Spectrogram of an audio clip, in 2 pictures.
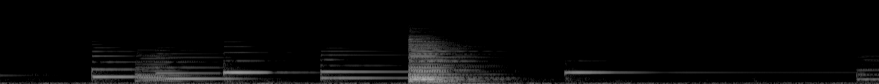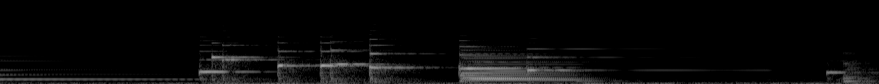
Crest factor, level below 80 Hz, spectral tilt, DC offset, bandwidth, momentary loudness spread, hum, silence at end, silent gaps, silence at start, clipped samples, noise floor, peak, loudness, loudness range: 24 dB; -60 dBFS; -8 dB/octave; under 0.1%; 7 kHz; 23 LU; none; 0 s; none; 0 s; under 0.1%; -62 dBFS; -16 dBFS; -37 LUFS; 18 LU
